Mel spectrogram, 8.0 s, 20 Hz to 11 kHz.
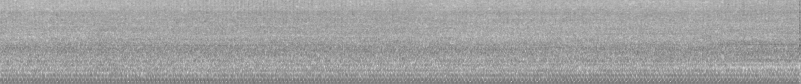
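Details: John Deere L130 riding mower after replacing a deck bearing housing whose bearings failed, deck reinstalled: steady, even engine note at constant speed with no knocks, squeals or grinding; running healthy.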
